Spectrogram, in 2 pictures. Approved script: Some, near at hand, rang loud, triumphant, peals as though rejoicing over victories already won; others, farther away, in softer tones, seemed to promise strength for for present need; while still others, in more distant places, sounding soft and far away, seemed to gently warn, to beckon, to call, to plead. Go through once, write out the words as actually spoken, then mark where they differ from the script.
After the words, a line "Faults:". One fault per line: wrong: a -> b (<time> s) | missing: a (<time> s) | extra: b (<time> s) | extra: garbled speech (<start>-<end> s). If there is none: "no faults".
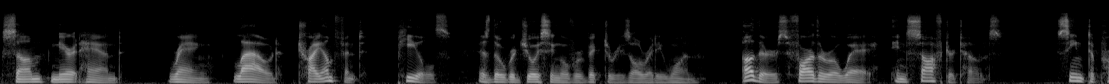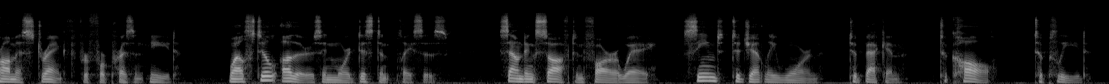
Some, near at hand, rang loud, triumphant, peals as though rejoicing over victories already won; others, farther away, in softer tones, seemed to promise strength for for present need; while still others, in more distant places, sounding soft and far away, seemed to gently warn, to beckon, to call, to plead.
Faults:
no faults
